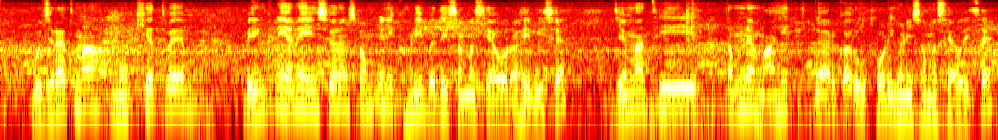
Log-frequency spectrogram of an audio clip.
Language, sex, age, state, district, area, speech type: Gujarati, male, 18-30, Gujarat, Junagadh, urban, spontaneous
